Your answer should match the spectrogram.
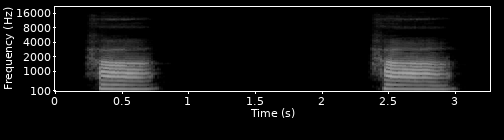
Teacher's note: final tone is a low tone it's pronounced low and steady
